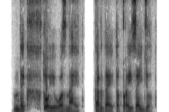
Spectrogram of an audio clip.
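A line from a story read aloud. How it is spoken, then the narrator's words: Old man's snort. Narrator (Russian): фыркнул дед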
